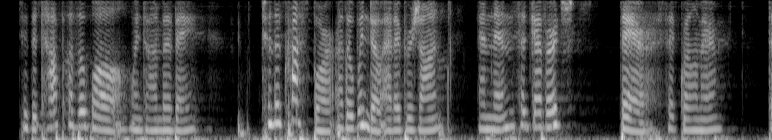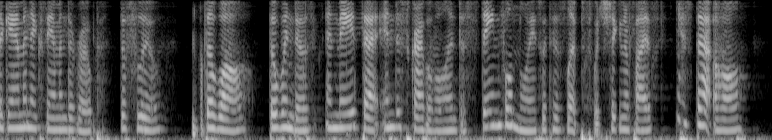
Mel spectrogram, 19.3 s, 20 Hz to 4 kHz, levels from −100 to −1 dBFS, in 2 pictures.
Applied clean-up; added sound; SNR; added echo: neural mask model DeepFilterNet 3.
